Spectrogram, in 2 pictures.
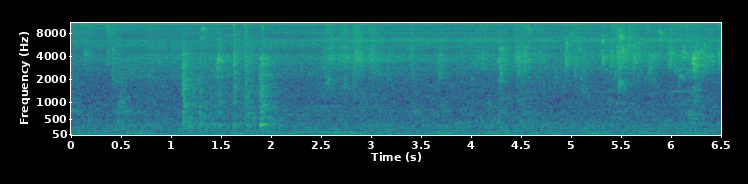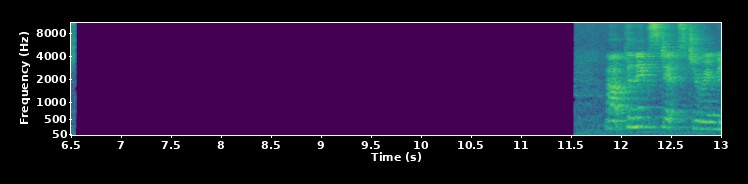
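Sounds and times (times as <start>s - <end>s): tap water running into basin: 0.0s - 6.6s
water splashes: 2.5s - 6.6s.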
